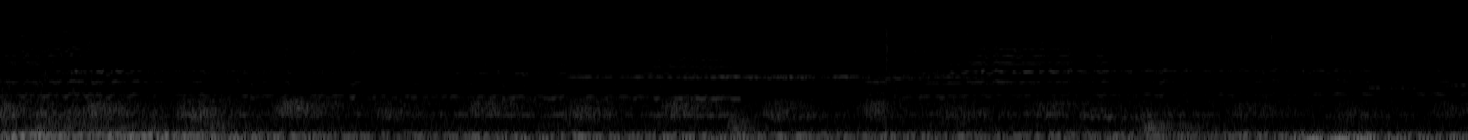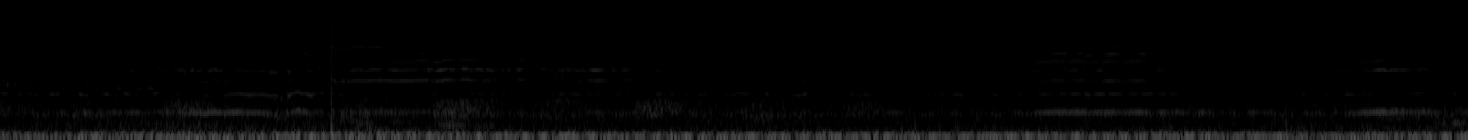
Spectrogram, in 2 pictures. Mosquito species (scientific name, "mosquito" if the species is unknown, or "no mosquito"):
Culex quinquefasciatus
